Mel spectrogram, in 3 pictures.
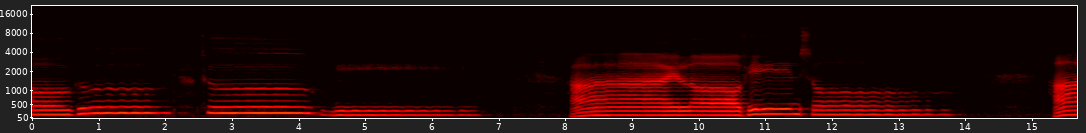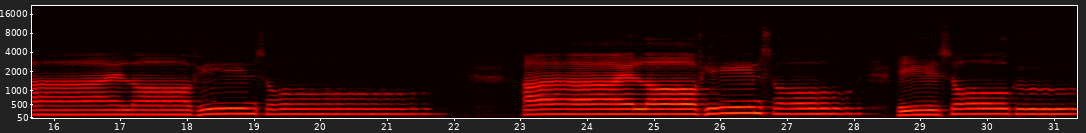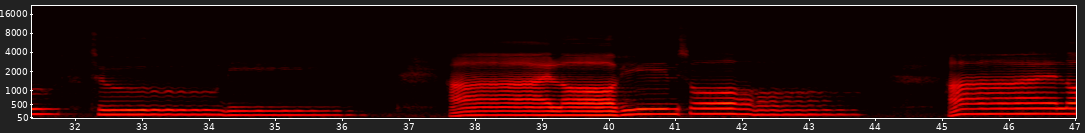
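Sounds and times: man singing unaccompanied: 0:00.0 - 0:06.8, 0:08.0 - 0:13.9, 0:15.2 - 0:21.9, 0:23.0 - 0:36.4, 0:37.6 - 0:43.8, 0:45.0 - 0:47.0.

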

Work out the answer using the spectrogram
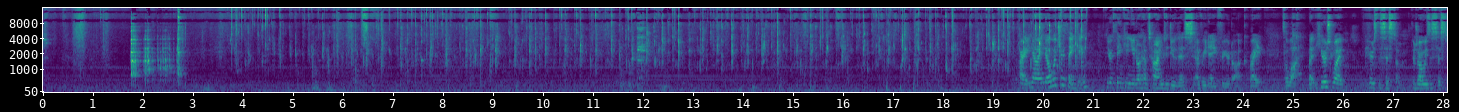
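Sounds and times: dog lapping from bowl: 0:03.4 - 0:20.9.

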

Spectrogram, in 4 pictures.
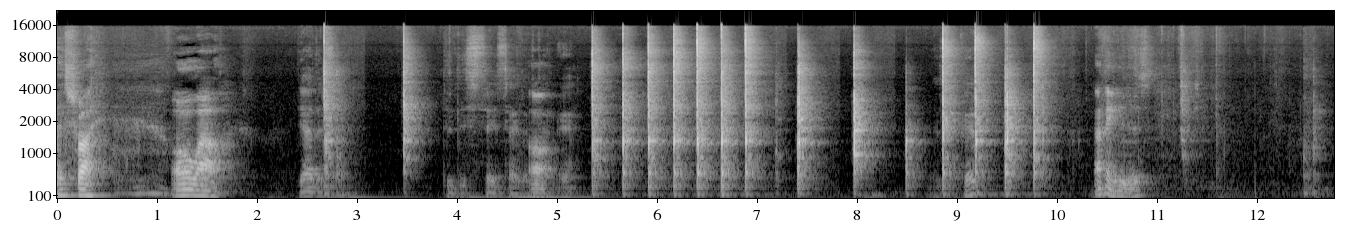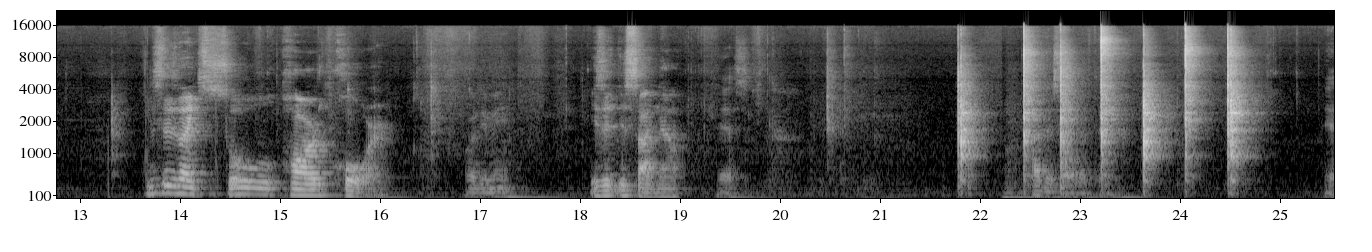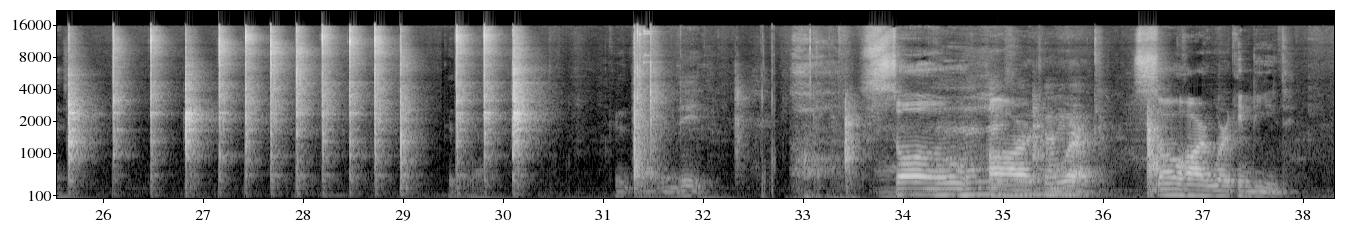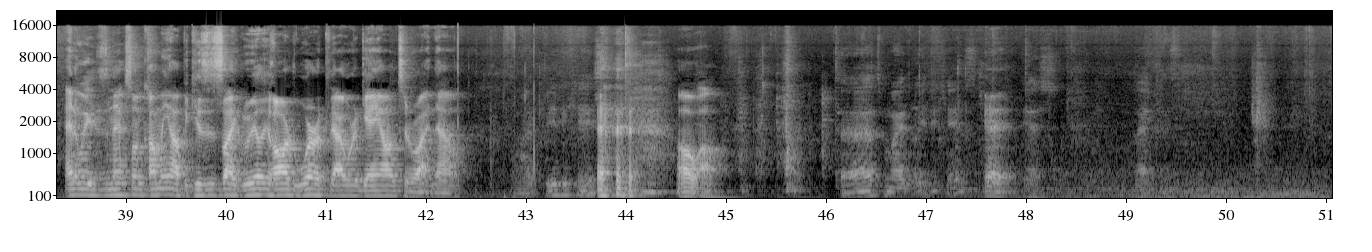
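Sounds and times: hammer knocking on wooden boards: 0:05.3 - 0:10.0, 0:21.8 - 0:24.8, 0:25.6 - 0:30.5.

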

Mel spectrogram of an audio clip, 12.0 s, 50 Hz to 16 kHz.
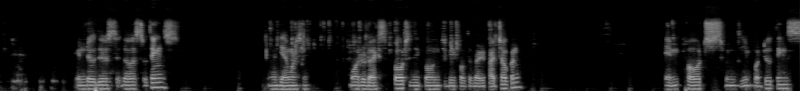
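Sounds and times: keyboard keys clicking: 0:04.0 - 0:07.5.

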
